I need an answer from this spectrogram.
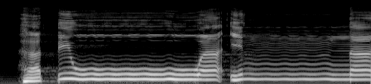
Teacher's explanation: Idgham bighunah. Masuk pada huruf wau dan mendengung selama tiga harakat. Hatiwah. · kasrotain bertemu wawu idgham bi gunnah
